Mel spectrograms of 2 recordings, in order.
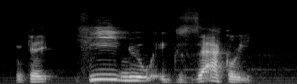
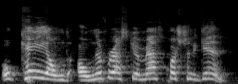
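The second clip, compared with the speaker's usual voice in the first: mock startled backing off; 10 semitones higher than usual. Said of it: "I was like".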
